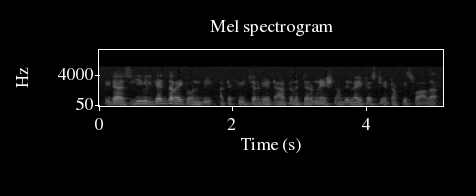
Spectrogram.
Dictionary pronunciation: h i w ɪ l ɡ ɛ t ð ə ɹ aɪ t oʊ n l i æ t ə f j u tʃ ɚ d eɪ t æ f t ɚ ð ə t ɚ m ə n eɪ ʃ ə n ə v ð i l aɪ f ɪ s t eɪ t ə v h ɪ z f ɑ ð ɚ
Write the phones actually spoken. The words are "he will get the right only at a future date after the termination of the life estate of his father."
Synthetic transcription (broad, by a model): h i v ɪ l ɡ ɛ t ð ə ɹ aɪ t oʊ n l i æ t ə f j u tʃ ɚ d eɪ t æ f t ɚ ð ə t ɚ m ə n eɪ ʃ ə n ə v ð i l aɪ f ɪ s t eɪ t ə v h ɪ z f ɑ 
